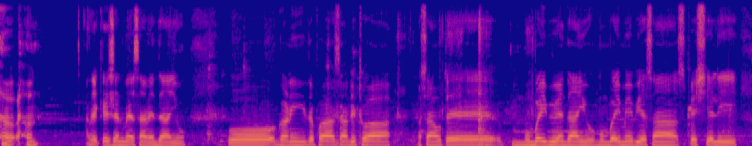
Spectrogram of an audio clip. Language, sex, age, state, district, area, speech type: Sindhi, male, 30-45, Gujarat, Junagadh, rural, spontaneous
